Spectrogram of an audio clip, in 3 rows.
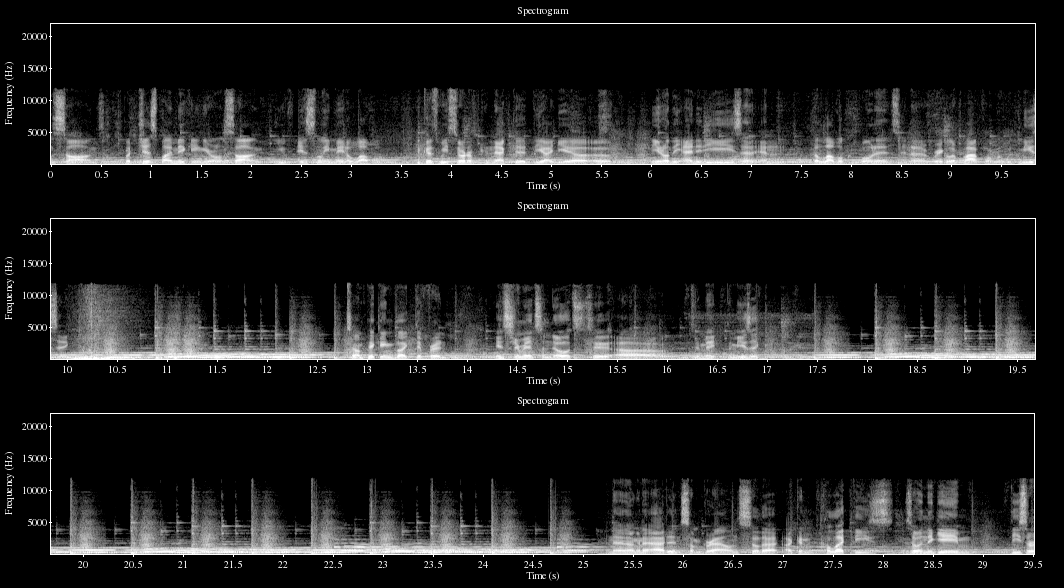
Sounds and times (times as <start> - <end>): Speech: 0.0 - 10.0, 12.8 - 17.4, 25.2 - 29.5
Music: 0.0 - 29.5.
